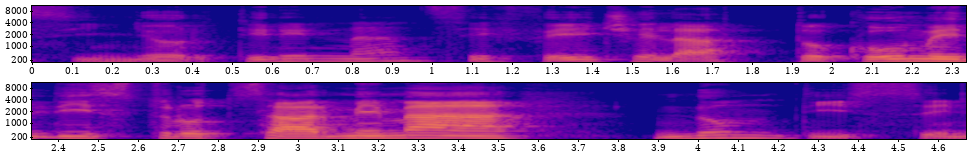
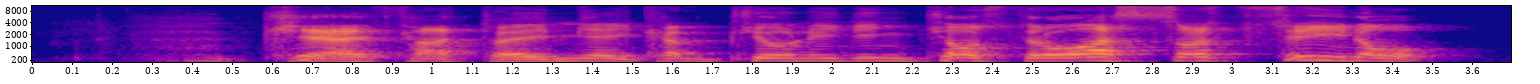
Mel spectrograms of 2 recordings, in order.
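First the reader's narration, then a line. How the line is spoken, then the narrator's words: Shouted. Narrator (Italian): ha gridato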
